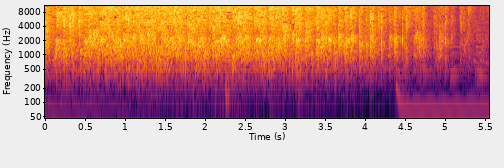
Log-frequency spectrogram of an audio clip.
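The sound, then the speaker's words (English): A crowd applauds in a dense, steady patter of many hands clapping, holding for several seconds and thinning a little toward the end, with no voices over it. “But I'd like everyone to just give a round of applause”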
